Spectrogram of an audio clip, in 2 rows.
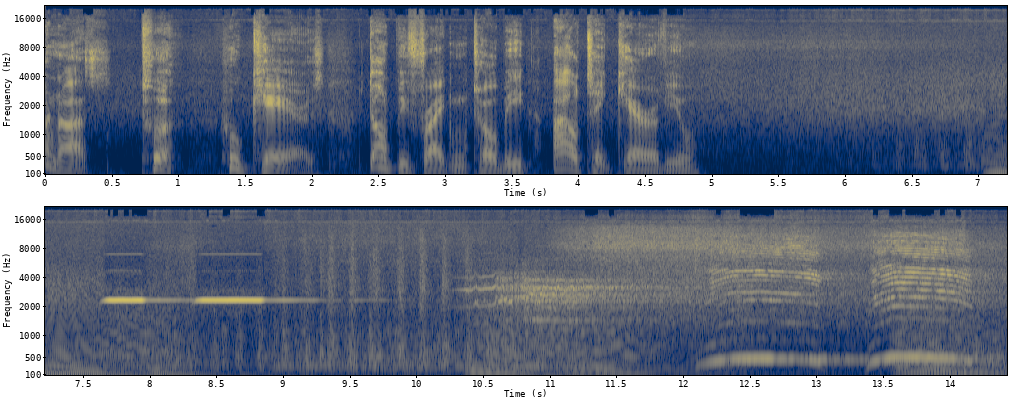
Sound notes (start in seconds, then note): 7.7 engine whistles, puffs, creaks; 11.8 frightening music playing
